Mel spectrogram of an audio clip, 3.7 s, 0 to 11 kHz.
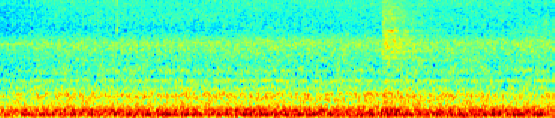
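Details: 2011 Chrysler Town & Country/Grand Caravan 3.6L, 115,000 miles, intermittent crank-no-start and stalling under diagnosis: smooth, steady low idle with no misses, knocks or ticks, settling evenly; fuel pump readings look good.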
